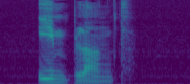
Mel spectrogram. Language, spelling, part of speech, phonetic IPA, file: Polish, implant, noun, [ˈĩmplãnt], Pl-implant.ogg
